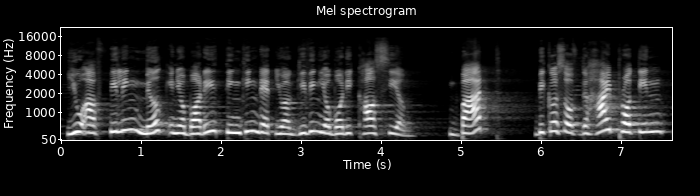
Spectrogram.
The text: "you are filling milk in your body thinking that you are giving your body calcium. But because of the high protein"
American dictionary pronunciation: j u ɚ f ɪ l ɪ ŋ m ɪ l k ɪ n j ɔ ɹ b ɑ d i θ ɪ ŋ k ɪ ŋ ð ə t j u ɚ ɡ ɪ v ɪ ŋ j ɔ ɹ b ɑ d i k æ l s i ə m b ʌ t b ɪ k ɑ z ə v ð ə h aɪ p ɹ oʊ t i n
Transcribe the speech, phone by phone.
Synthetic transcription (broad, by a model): j u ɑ f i l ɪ ŋ m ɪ l k ɪ n j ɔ b ɑ d i t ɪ ŋ k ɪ ŋ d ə t j u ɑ ɡ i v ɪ ŋ j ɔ b ɑ d i k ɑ l s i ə m b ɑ t b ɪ k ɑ s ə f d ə h aɪ p ɹ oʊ t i n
